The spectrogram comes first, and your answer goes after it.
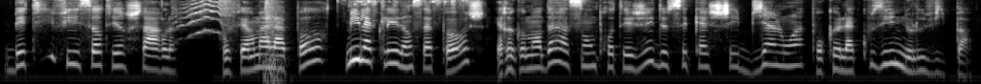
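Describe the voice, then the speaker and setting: A woman reading a classic French children's novel aloud in clear, measured narration. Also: medium pitch, expressive, darkish tone, a little hiss or hum. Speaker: audiobook reader. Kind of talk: storybook narration.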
